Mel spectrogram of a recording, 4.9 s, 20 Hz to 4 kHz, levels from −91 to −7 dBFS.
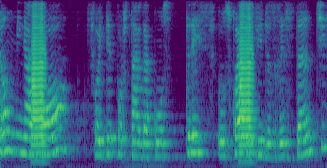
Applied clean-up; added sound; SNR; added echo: none; Brass instrument; -2 dB; reverberation time 0.3 s.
